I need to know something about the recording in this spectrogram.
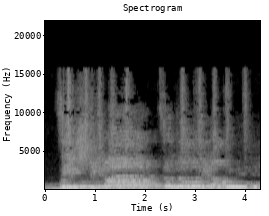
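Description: A woman singing a gospel worship song into a microphone, unaccompanied, in long held notes; her voice comes in a moment after a short breath.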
